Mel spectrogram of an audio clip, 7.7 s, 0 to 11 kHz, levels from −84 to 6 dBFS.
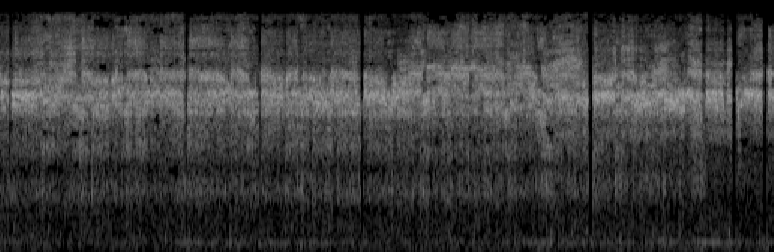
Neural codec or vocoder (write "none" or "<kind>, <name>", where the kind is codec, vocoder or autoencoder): none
